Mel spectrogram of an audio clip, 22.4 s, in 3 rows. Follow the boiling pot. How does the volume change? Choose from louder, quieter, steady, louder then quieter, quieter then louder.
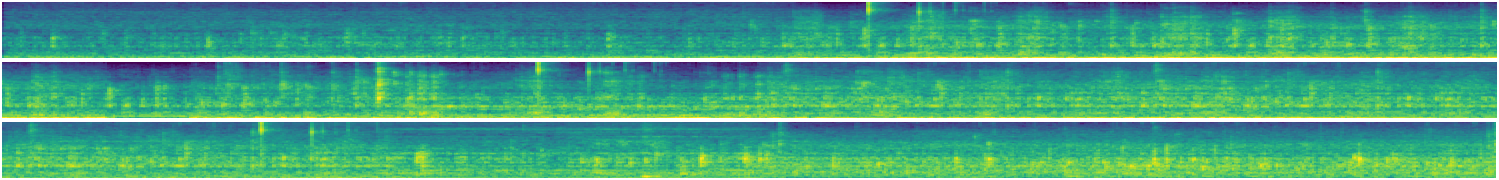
louder.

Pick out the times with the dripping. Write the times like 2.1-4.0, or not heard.
not heard.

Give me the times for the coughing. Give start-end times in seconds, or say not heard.
not heard.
